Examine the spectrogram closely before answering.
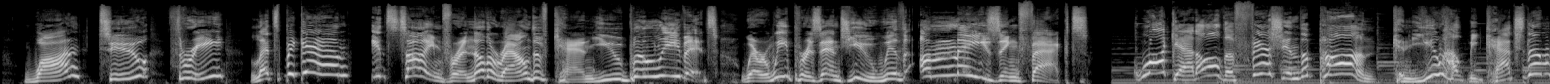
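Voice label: American English, toys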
